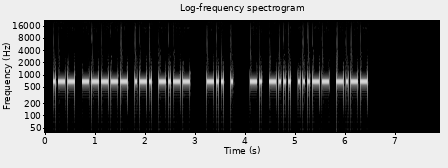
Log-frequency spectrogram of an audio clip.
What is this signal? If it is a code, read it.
Morse code, heard as a keyed tone, about 25 wpm, 700 Hz. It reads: W0RY DE NB3Y
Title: USA Callsign DE Callsign - 4 Characters - 25wpm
